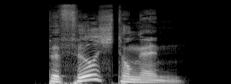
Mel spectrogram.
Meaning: plural of Befürchtung
- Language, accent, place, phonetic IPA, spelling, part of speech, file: German, Germany, Berlin, [bəˈfʏʁçtʊŋən], Befürchtungen, noun, De-Befürchtungen.ogg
